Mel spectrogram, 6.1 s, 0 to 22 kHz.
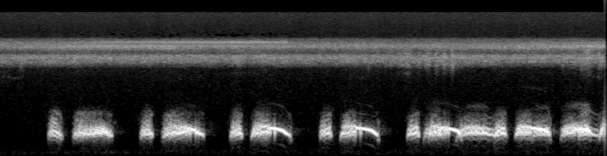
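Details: Spotted dove kept as a caged bird, thổ pha cooing style, recorded 30/11/2020: rapid run of paired mellow hoots, short note then longer falling coo, repeated about once per second, with a steady high hiss.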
